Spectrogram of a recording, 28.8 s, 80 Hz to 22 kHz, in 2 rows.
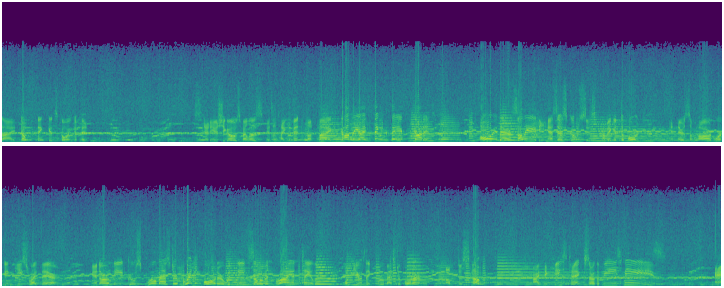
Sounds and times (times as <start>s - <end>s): Speech: 0.0s - 1.7s, 3.9s - 8.7s, 9.6s - 12.8s, 13.4s - 15.6s, 16.2s - 24.1s, 25.0s - 27.6s
Music: 0.0s - 28.7s.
